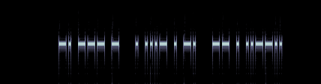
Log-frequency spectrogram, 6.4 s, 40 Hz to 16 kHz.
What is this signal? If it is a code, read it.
Morse code, heard as a keyed tone, about 25 wpm, 700 Hz. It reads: NOT EVEN ME?
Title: Sentences from Top 1000 Words - Review Part 1 - 25wpm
